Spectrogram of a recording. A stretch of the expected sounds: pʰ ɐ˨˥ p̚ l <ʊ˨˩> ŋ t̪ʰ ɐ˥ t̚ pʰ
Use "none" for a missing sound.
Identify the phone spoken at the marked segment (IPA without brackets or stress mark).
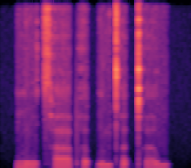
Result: ʊ˨˩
